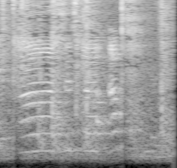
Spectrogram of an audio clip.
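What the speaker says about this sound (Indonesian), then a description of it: "Beri tepuk tangan dulu untuk temannya." Schoolchildren in a biology class clap for a classmate, a short burst of scattered hand claps from nearby with some children's voices mixed in.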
